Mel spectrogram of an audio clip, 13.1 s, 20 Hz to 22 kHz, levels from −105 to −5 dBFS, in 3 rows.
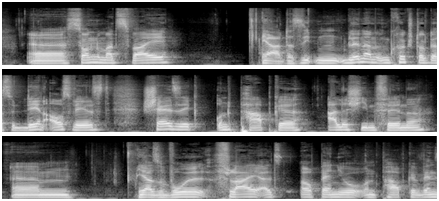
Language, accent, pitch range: German, German, 110-125 Hz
